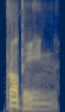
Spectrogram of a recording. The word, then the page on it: propene: British English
